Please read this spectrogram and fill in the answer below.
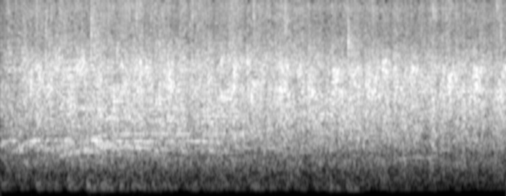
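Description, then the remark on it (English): Loud, sustained applause from a large audience at the Sam Wanamaker, a big round of applause for everyone there, a dense steady patter of many hands clapping at once for the whole stretch, with no voices rising above it. “So before I do that, can I just have a big round of applause to everyone here at the Sam Wanamaker?”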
